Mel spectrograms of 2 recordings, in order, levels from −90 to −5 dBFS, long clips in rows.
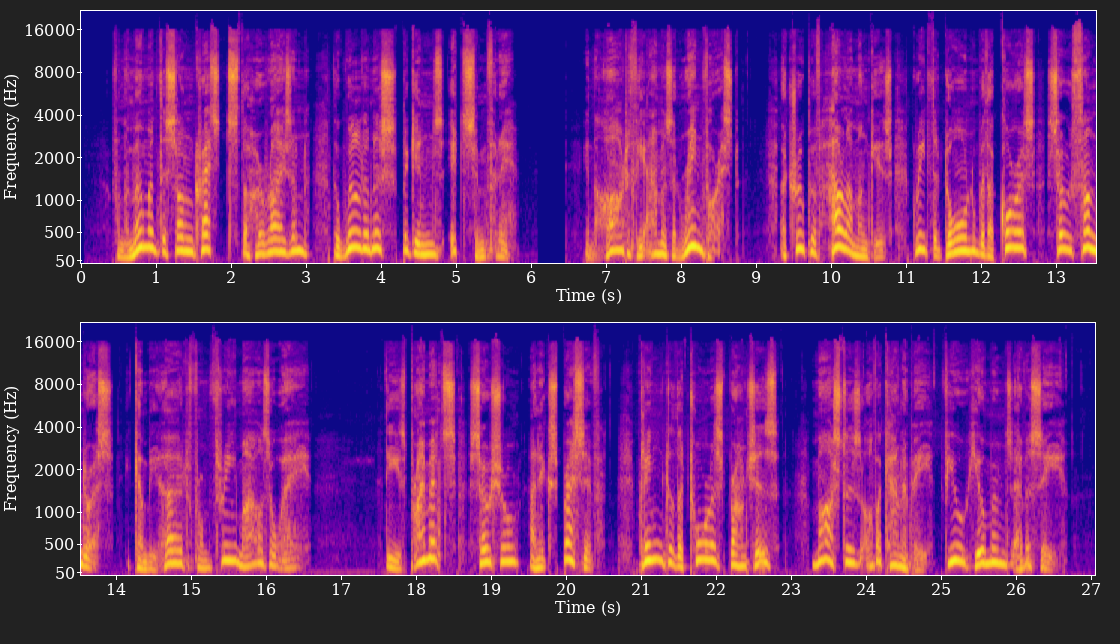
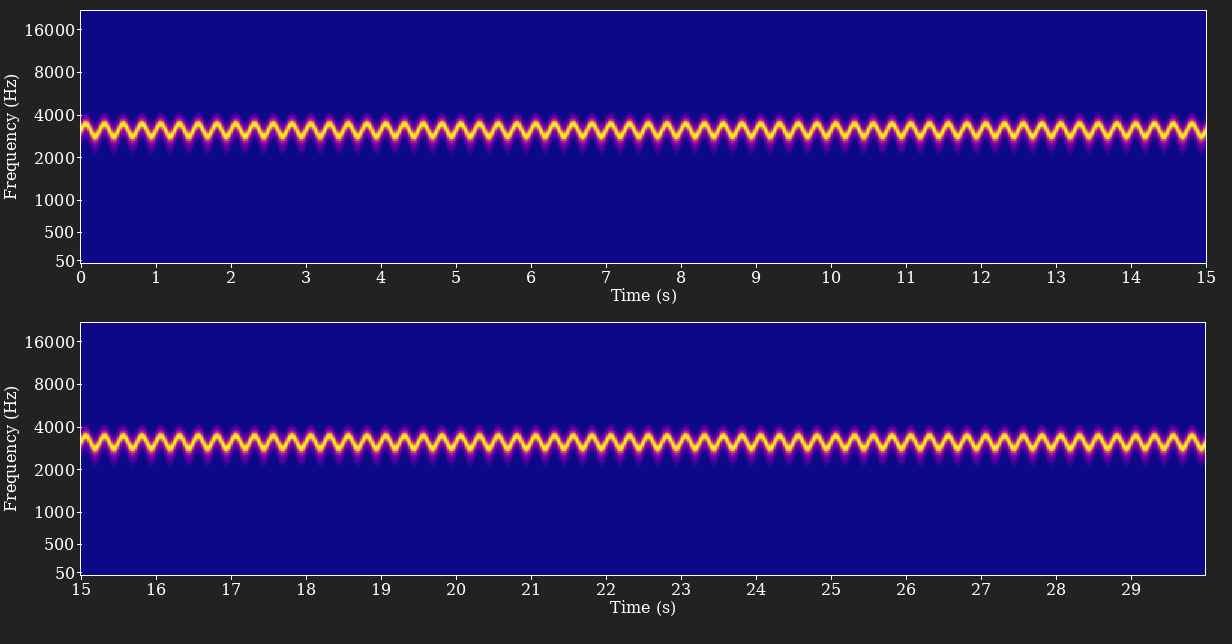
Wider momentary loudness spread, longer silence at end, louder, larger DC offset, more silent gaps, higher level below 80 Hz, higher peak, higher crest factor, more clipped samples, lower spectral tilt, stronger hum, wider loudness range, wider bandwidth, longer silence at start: first, 11 LU vs 0 LU; first, 0.45 s vs 0 s; second, -17 LUFS vs 0 LUFS; neither; first, 6.10-6.46 s vs none; first, -54 dBFS vs under -90 dBFS; about the same, 0 dBFS vs 0 dBFS; first, 16 dB vs 4 dB; second, under 0.1% vs 0.4%; first, -4.5 dB/octave vs 21 dB/octave; neither; first, 5 LU vs 0 LU; first, 18 kHz vs 3.7 kHz; first, 0.45 s vs 0 s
